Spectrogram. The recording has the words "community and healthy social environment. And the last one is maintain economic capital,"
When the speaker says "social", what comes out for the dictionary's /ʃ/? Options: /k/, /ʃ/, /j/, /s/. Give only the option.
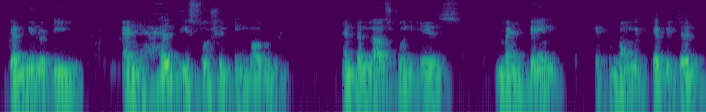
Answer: /ʃ/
